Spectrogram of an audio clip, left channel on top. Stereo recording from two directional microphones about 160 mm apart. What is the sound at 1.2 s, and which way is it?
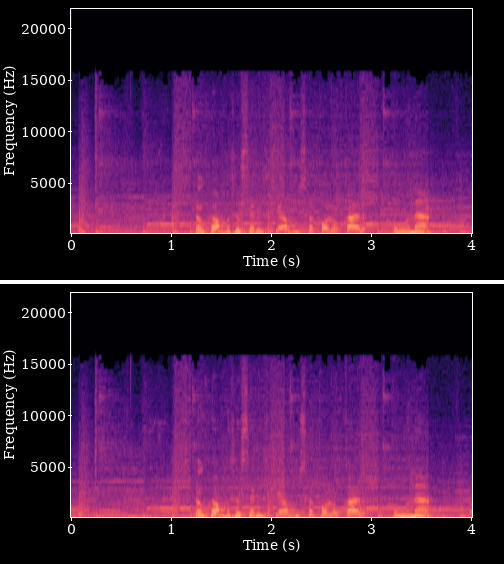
A woman's voice, 5° right (ahead or behind).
